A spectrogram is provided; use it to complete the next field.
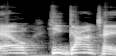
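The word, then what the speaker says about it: El Gigante: it continue but we see the L the L higante is back I gotta say it right because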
